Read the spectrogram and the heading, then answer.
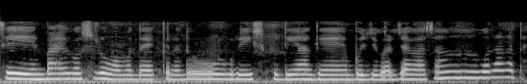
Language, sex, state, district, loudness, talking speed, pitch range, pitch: Chakma, female, Tripura, Unakoti, -16 LUFS, 160 wpm, 225-255 Hz, 235 Hz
